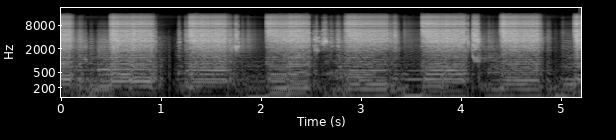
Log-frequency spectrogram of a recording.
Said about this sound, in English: That is a Big Muff Triangle reissue pedal. That's cool.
